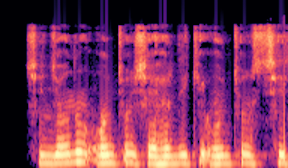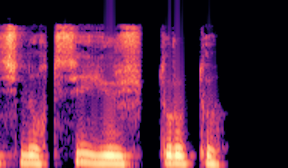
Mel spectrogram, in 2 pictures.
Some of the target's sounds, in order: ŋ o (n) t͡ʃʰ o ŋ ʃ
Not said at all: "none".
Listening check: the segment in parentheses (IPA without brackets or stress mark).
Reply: n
